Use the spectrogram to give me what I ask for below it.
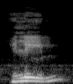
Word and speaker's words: Hleem: अब अपने आज्ञा चक्र को थोड़ा सा पिंच करें और बगलामुखी का बीज मंत्र हीलिंग, HLEEM, इसे इंग्लिश में लिखेंगे तो HLEEM, हीलिम का उच्चारण करें।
